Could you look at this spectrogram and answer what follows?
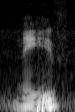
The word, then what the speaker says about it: Niamh: N-I-A-M-H? – Yeah, A-M-H. – Yeah. – Like, how? – What's wrong with that? What's wrong with that? H is a V.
